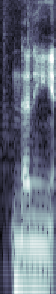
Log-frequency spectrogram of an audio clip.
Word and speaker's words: Ninny: It's Ninny, but I think pronounced Nini in English sounds- doesn't sound Yeah, right better at to all.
